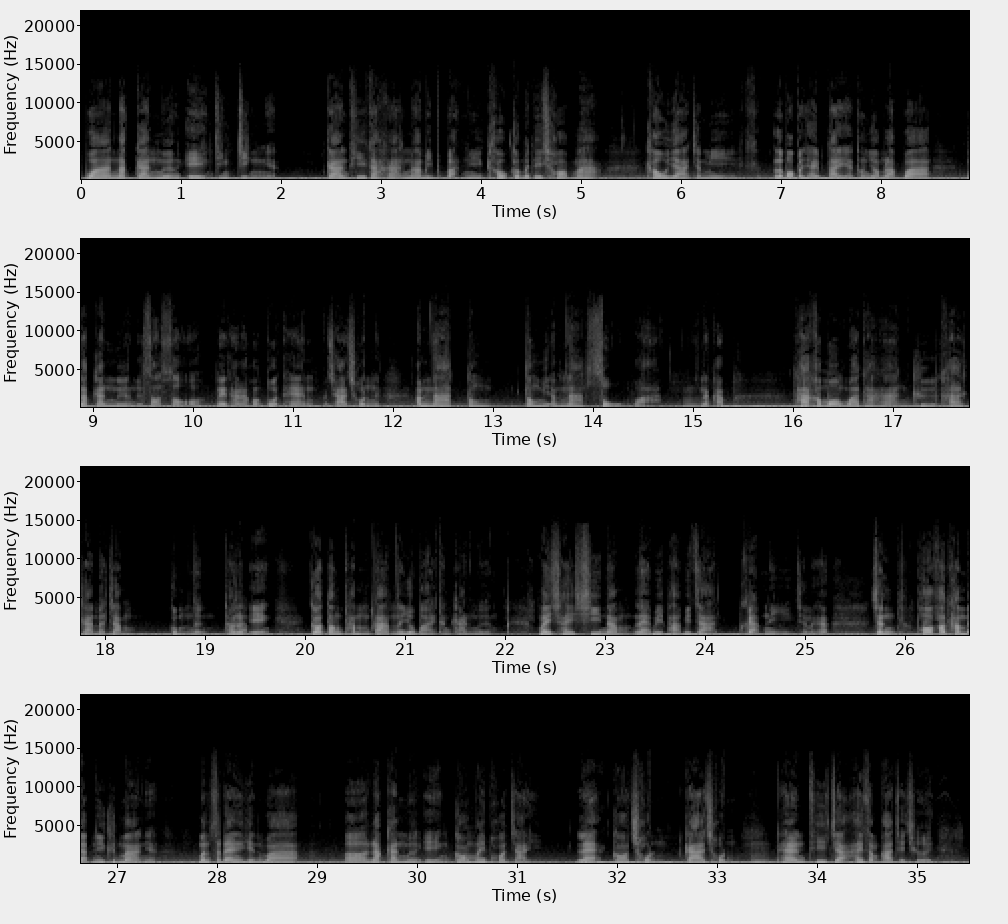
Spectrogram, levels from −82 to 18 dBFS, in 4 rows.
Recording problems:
low rumble; noticeable; throughout; 20 dB below the speech

